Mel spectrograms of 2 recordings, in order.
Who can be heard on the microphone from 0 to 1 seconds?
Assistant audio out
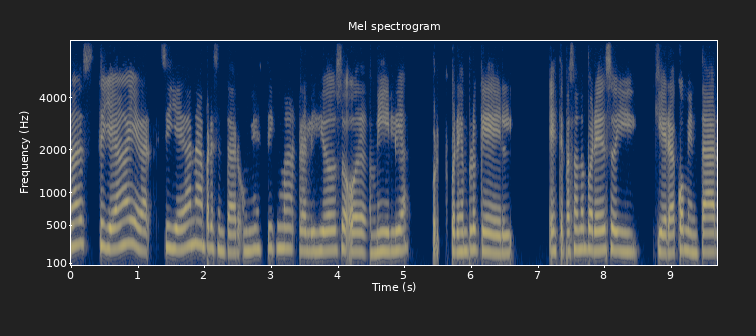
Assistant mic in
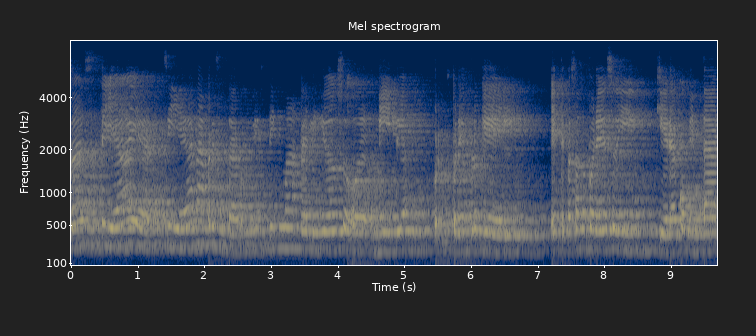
echo only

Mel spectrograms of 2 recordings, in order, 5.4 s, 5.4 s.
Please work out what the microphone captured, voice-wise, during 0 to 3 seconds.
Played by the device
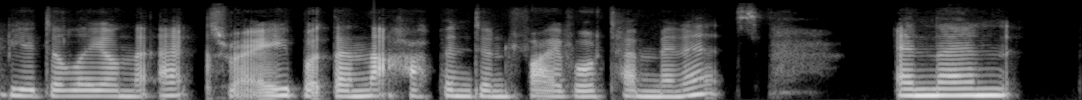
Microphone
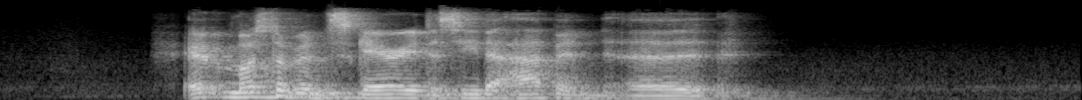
user only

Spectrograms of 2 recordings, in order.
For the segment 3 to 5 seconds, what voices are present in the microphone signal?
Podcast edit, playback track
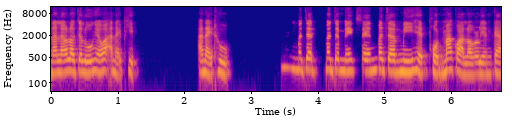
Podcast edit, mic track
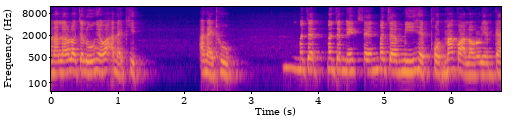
echo only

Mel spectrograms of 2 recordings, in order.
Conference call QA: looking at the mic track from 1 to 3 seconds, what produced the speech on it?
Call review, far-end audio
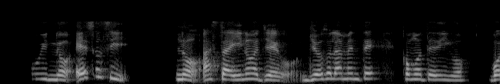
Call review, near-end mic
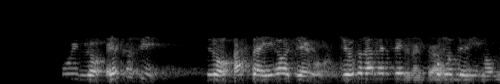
echo only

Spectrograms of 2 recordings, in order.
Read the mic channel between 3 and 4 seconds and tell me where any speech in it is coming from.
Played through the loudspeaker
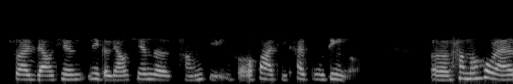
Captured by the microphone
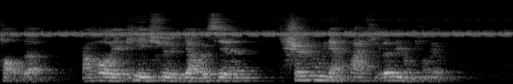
user only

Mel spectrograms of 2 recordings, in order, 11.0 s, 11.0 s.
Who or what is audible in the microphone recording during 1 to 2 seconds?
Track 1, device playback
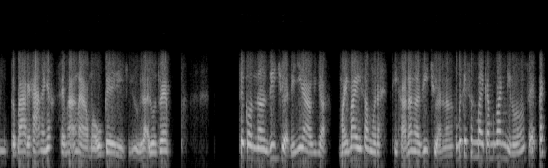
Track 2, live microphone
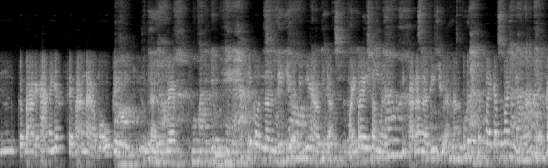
echo only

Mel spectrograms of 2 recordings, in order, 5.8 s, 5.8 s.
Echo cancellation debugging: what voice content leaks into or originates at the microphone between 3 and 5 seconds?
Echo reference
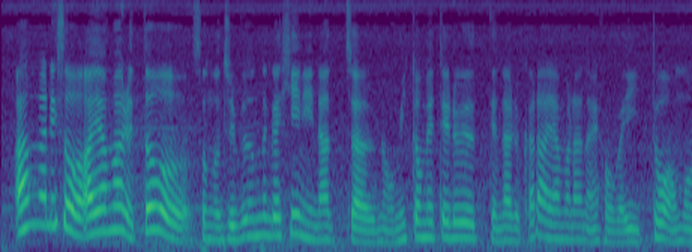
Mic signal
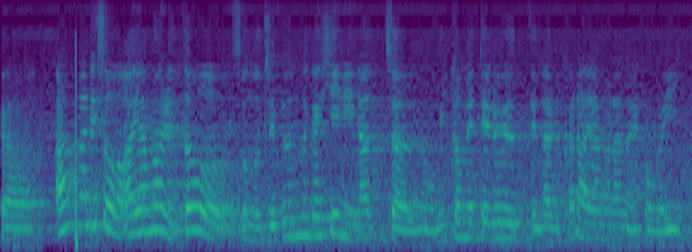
echo only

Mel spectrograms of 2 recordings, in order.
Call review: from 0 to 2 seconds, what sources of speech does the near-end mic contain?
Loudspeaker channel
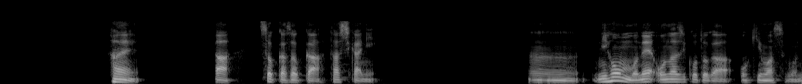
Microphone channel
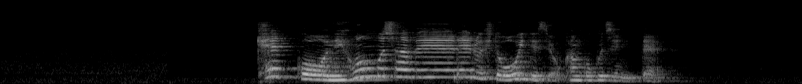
neither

